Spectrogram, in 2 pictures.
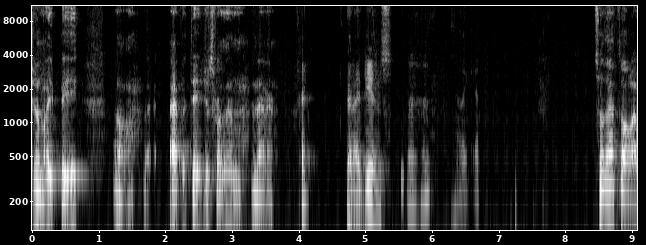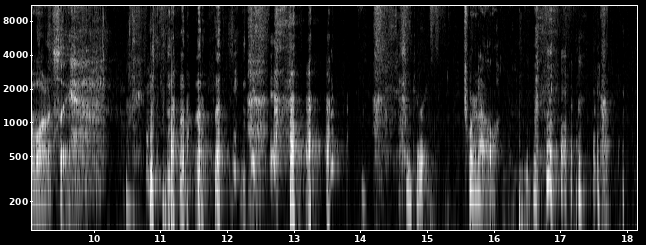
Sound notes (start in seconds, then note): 10.5 all laughing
